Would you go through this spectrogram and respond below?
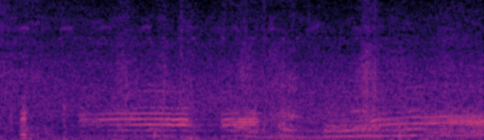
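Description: Chickens clucking in a backyard coop, a few quick bursts and drawn-out calls from one or more hens, fairly close and alone.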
